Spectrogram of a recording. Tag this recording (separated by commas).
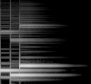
Alarm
